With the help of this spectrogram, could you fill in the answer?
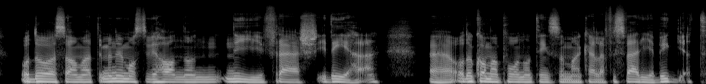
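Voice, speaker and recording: A plain, everyday voice from a man, medium in pitch with fairly even intonation, at a moderate pace, dry and close with no echo, on a very clean recording with a silent background. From northern Sweden, Skellefteå. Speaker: economist podcast co-host. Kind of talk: casual explanatory chat.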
